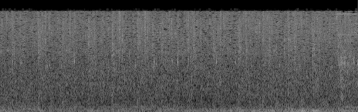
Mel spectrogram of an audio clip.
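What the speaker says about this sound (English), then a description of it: "Rain. The sound of rainfall should help to mask your footsteps." Steady rainfall in the Metal Gear Solid V stealth game, a dense continuous hiss of drops spattering on surfaces, close and fairly loud with no voices.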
